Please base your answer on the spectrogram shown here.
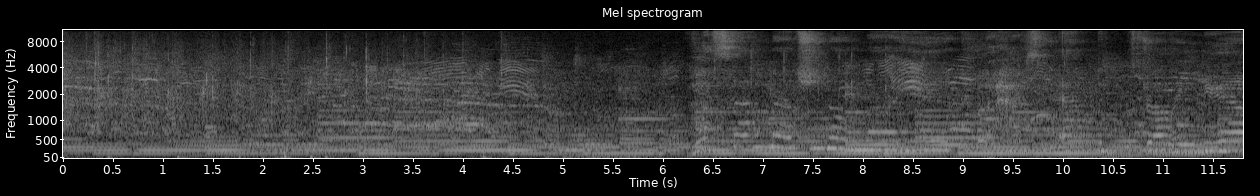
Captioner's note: crowd cheering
